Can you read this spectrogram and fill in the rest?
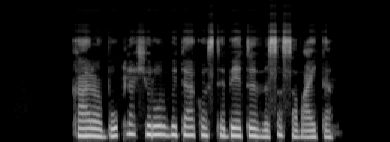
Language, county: Lithuanian, Kaunas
